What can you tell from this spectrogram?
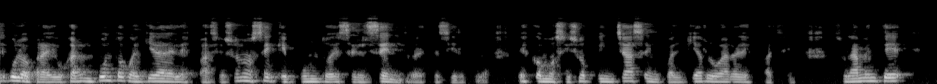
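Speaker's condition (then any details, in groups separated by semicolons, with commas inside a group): No condition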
